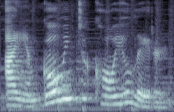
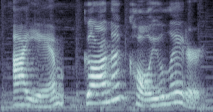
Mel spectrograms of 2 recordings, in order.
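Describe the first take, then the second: First: Both words of 'going to' are said in full. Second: 'Going to' is reduced to 'gonna'. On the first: "essa frase aqui está com a estrutura completa" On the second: "Repare que não usamos mais o to aqui"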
